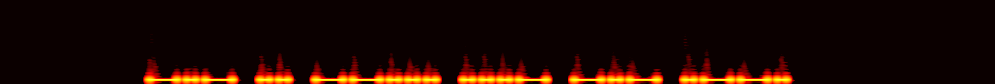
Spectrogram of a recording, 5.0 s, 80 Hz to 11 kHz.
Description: Morse code, heard as a keyed tone, about 31 wpm, 700 Hz. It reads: KI7VKP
